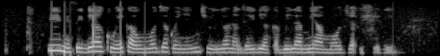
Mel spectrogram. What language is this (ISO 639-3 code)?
swa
